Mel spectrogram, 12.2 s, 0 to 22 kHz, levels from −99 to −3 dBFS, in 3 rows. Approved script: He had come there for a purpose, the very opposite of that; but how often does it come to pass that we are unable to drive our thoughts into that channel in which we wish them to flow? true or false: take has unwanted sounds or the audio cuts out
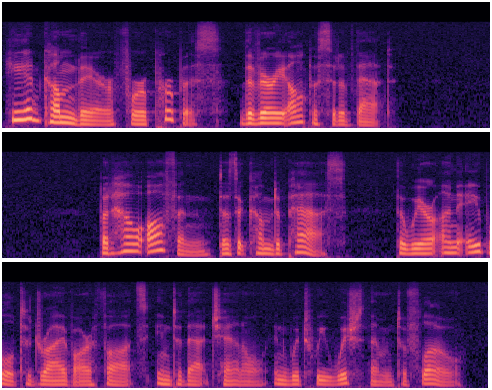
false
